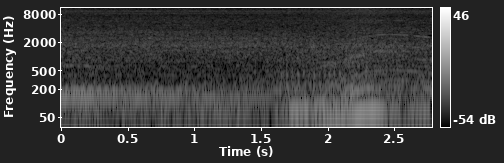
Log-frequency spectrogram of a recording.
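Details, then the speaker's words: Mazda RX-8 rotary, hot and possibly in limp mode after shooting flames, overheating and losing coolant; with the throttle released, revs sag and stumble toward 1000 rpm with a slight misfire, nearly stalling; owner suspects a rebuild is needed. "it's slightly misfiring at one so i let go of the gas completely it's trying to remain idle at 1000 rpms so i'm not sure if it's going to actually doing it anymore but if it's actually going to shut off that's what i'm trying to say"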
